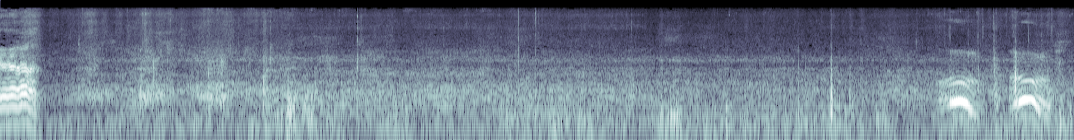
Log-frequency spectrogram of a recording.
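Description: Bike tyres roll steadily over rough asphalt.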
